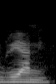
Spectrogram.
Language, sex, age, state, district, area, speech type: Bengali, male, 30-45, West Bengal, Birbhum, urban, spontaneous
